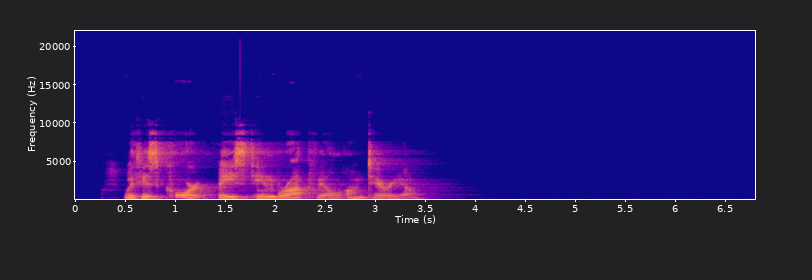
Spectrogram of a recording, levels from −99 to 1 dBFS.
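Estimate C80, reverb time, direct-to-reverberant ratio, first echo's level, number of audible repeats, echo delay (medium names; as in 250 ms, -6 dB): 19.0 dB, 1.1 s, 9.5 dB, no echo, no echo, no echo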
